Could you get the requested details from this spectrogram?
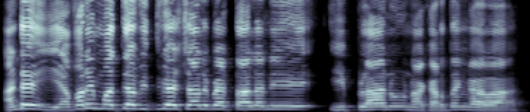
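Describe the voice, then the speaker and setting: Male political commentator: high, crisp voice, combative opinion monologue with constant rhetorical jabs. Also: moderate pace, bright, forceful tone. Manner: combative, fires rhetorical questions at someone not present.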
